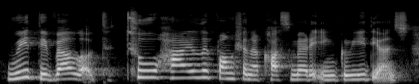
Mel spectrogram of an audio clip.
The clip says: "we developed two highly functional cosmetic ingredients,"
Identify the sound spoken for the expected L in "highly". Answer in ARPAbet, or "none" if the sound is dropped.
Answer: L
